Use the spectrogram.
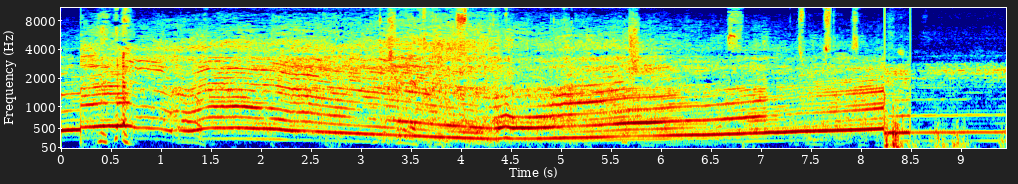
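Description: Race motorcycle in the Senior Manx Grand Prix on the Isle of Man road course, a single bike's high engine note rising and falling as it nears and passes, ending with a sharp burst, with a commentator's voice faintly underneath.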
